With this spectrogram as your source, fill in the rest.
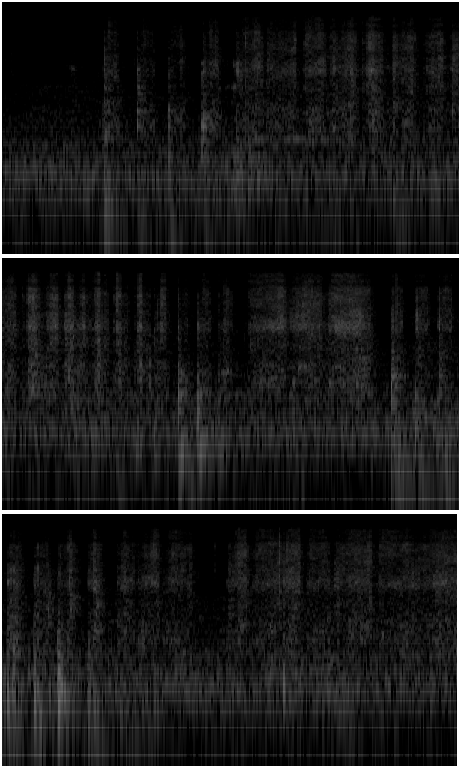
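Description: A brush scrapes and swishes across canvas.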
